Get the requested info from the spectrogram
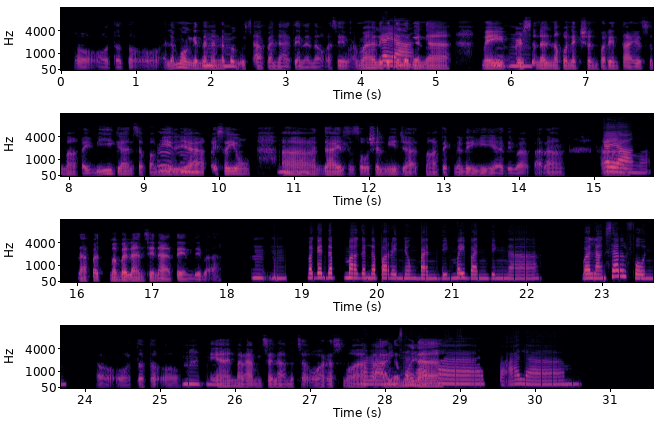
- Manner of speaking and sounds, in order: other background noise; tapping
- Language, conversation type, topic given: Filipino, unstructured, Ano ang masasabi mo tungkol sa pagkawala ng personal na ugnayan dahil sa teknolohiya?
